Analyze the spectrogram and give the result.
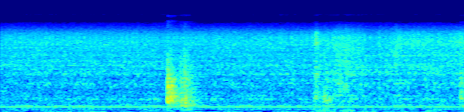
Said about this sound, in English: put that in my skillet. Get that all frying up.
